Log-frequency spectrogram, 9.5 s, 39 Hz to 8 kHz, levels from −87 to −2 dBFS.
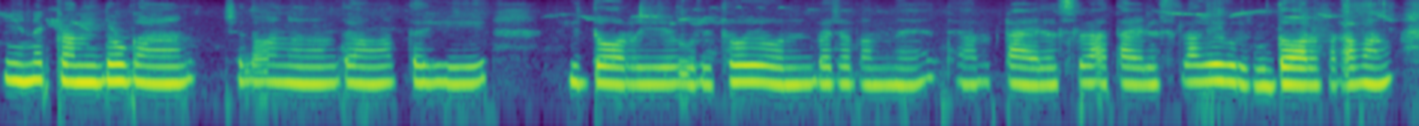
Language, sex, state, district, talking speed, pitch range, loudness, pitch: Chakma, female, Tripura, Dhalai, 125 wpm, 235-255 Hz, -17 LUFS, 240 Hz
